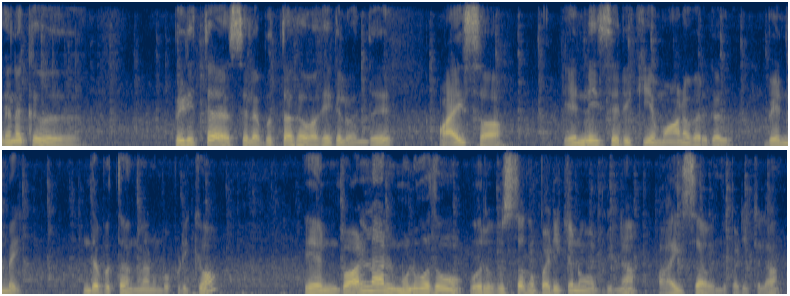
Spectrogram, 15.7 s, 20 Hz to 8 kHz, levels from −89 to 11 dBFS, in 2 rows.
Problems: background sounds at intervals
